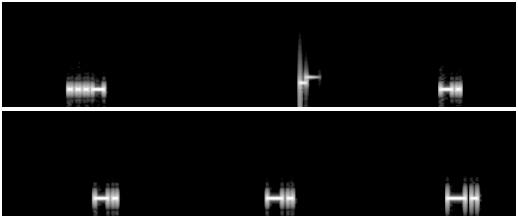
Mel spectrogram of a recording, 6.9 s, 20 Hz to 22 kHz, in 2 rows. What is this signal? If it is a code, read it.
Morse code, heard as a keyed tone, about 36 wpm, spaced as for 8 wpm, 700 Hz. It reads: V NNNN
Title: Speed-Racing Single Letters 30wpm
